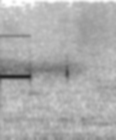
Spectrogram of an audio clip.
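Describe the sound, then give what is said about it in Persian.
A single steady electronic tone from an answering machine, a clear high-pitched beep lasting about a quarter second, then cutting off into a low background hum. “با سلام، لطفاً پس از شنیدن صدای بوق پیغام بگذارید.”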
